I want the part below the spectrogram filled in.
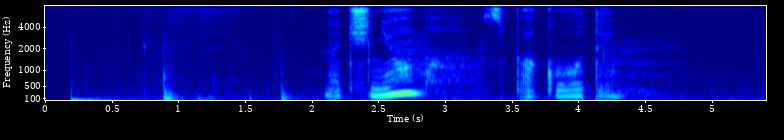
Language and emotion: Russian, sad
